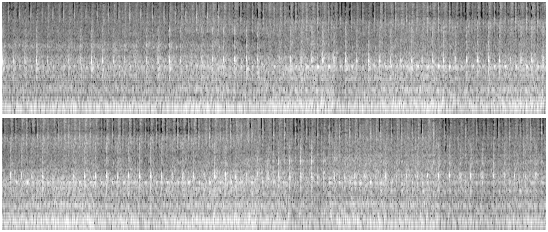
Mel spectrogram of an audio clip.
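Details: Vega engine idling with a loud, sharp, rapid ticking knock about three per second over a steady idle; cause unknown.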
